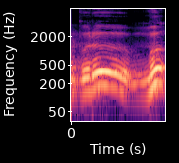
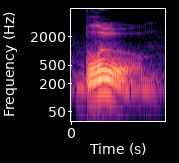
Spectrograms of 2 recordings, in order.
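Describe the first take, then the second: First: A vowel sound follows the final M. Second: The word ends on a closed-lip M. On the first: The speaker calls it wrong. "bloom って言ってM をつけてはいけません" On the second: The speaker calls it right. "これで終わりです"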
